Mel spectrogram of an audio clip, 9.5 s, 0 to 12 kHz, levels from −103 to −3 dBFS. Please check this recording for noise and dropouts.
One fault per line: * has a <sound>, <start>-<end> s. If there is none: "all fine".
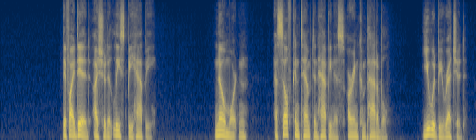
all fine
